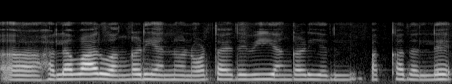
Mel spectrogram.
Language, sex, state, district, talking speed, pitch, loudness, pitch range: Kannada, female, Karnataka, Mysore, 120 wpm, 225 Hz, -18 LUFS, 220-235 Hz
